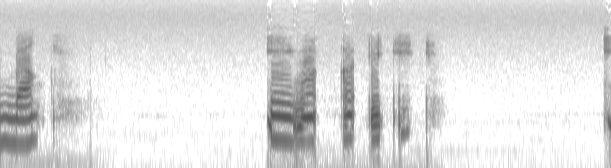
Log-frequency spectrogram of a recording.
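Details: Child with repaired bilateral complete cleft lip and palate often using glottal stop substitutions, a compensatory articulation.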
